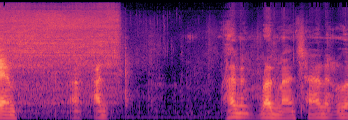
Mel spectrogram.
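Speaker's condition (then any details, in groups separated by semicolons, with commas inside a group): Brain injury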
